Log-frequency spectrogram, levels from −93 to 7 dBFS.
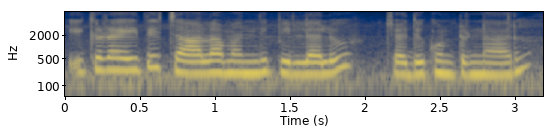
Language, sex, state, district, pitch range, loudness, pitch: Telugu, female, Telangana, Hyderabad, 200-255 Hz, -14 LUFS, 215 Hz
